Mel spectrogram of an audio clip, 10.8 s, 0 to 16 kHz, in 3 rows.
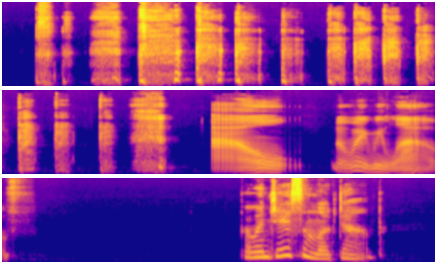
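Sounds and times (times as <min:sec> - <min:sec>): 
harsh coughing rattling injured ribs: 0:00.3 - 0:05.1
speech: 0:06.4 - 0:07.4, 0:09.2 - 0:10.4.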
